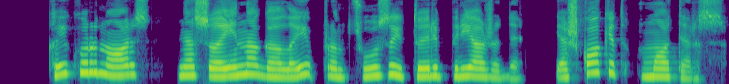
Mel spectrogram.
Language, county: Lithuanian, Vilnius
